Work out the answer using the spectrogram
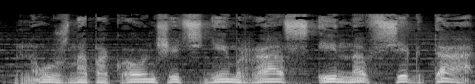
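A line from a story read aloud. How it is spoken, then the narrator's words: Rough growl. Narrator (Russian): прорычал грубый голос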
